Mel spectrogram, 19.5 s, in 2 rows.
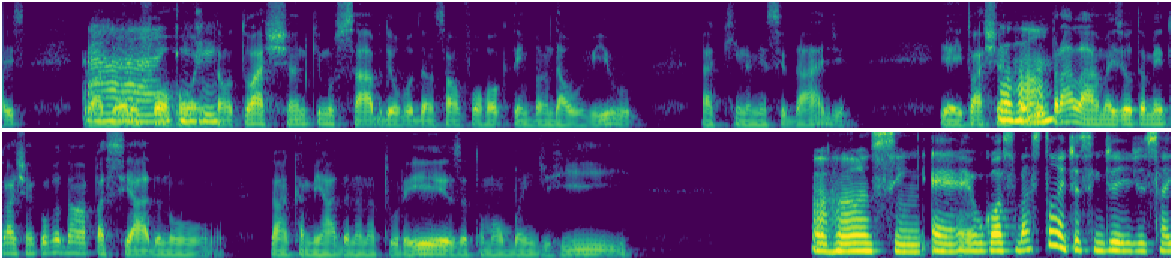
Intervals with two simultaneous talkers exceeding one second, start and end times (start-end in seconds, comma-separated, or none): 0.7-1.9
